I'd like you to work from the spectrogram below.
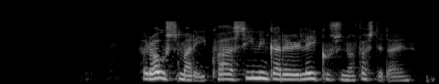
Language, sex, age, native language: Icelandic, female, 12, Icelandic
